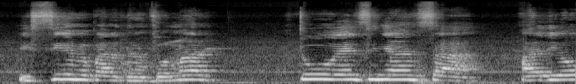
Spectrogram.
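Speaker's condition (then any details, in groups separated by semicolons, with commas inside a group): Cerebral palsy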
